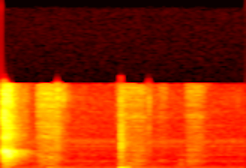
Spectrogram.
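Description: Two sharp snaps made by hands, one at the start and one about a second in, each followed by a fainter one.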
